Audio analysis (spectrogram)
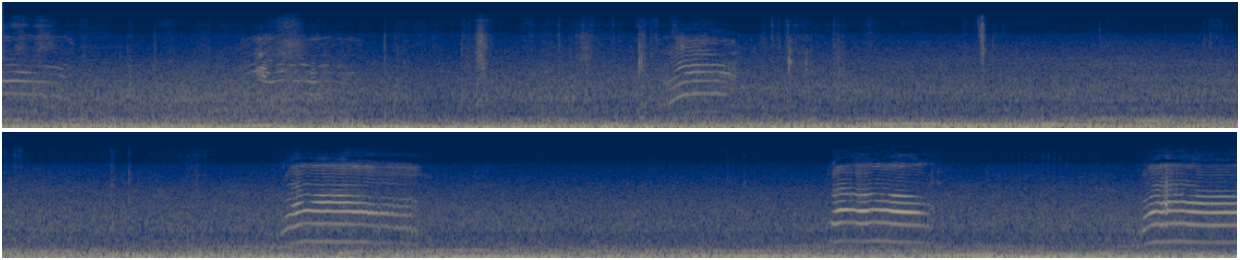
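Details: Homeless one-eyed tuxedo cat, a stray described as angry and hungry, meowing. About five drawn-out, harmonic-rich meows come at uneven gaps, louder toward the end. A steady low rumble runs underneath throughout.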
